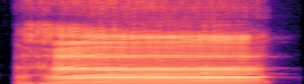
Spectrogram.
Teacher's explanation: हलक के सीने की तरफ वाले हिस्से से ह बाहरी करके निकालेंगे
